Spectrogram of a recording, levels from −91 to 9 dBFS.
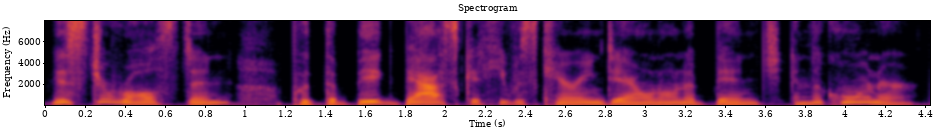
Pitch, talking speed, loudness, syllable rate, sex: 195 Hz, 215 wpm, -21 LUFS, 4.9 syllables/s, female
